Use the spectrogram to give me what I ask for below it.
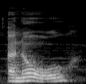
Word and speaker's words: n'all: And all, pronounced an all, means also or too in a Yorkshire dialect.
